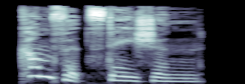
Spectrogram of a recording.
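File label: "comfort station", British English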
